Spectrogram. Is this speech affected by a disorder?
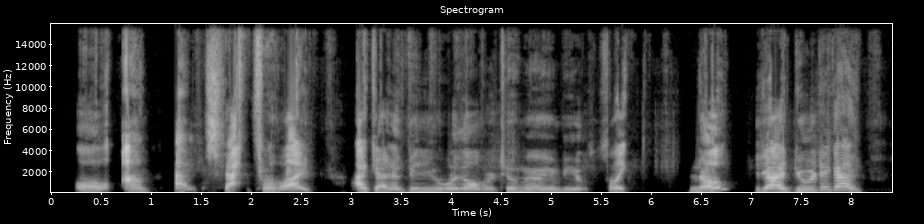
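Yes: cerebral palsy; present from birth, severe.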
